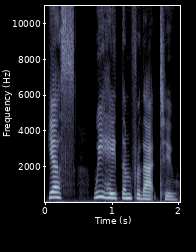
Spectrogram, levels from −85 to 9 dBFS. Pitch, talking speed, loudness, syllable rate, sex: 235 Hz, 205 wpm, -20 LUFS, 4.2 syllables/s, female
